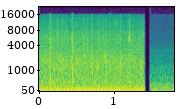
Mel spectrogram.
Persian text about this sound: و او در ایستگاه اتوبوس نشسته است و مانند همیشه منتظر است اما اتوبوس ها می آیند و می روند و او هنوز انتظار می کشد و سقفی شیبدار که باران را به جایگاه قایش سوق می دهد نشسته است و به زرباهنگ باران گوش می دهد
